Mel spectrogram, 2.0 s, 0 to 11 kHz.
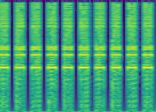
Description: Off-hook warning tone, 1400 + 2060 + 2450 + 2600 Hz, with noise.
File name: SOUND EFFECTS and NOISES / Phone Tones / 90[kb]off-da-hook.wav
